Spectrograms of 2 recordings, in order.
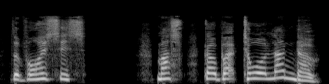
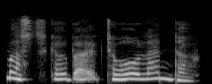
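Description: First: Put-on high, eerie chanting child voice; feral sick girl. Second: Put-on high, slow, dazed child voice; feral sick girl. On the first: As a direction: intone it as if hearing voices. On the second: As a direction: drone it out as if entranced. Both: Feral girl repeating voices' command.

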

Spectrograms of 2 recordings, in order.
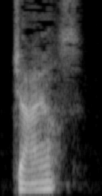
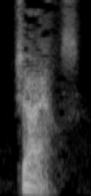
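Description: First: Rising Giles, questioning. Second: Low, falling Giles; Giles as answer. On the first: Woman queries the captive's name, Giles rising. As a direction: lift the end of Giles into a question. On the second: Captive man gives his name, Giles low and falling. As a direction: say Giles lower, as a plain answer. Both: Acted.

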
